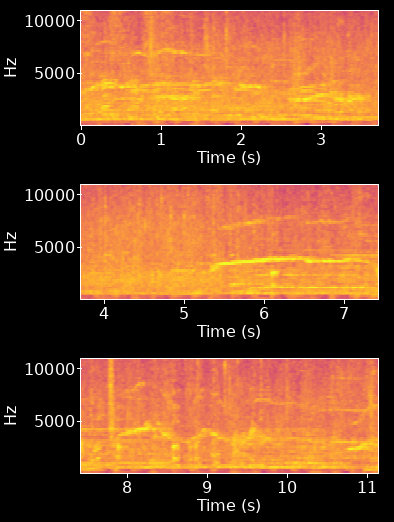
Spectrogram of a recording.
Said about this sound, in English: we've got a big crowd in for Faz too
